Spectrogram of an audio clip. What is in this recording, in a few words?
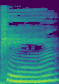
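"ping", Mandarin Chinese, third tone; pinyin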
